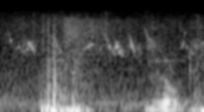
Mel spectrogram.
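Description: Footsteps thud on a dirt path.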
